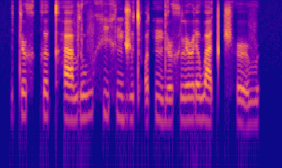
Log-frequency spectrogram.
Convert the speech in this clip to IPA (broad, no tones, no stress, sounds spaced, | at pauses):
t ə˞ x k ə kʰ a v ɾ u v x i x n d͡ʒ u tʼ ɔ t n d ə˞ x l ə˞ ɾ ə w a t t͡ʃʰ ə˞ v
